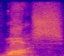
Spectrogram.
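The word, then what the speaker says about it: Wass: Was.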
